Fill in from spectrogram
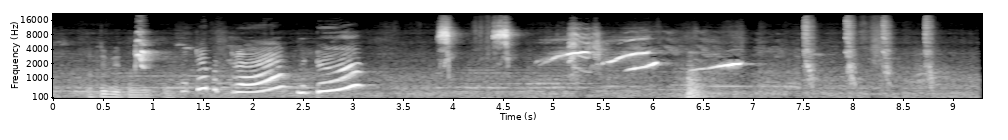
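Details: Hand-tame pet Indian ringneck parakeet talking indoors: a run of rising, harmonic-rich whistled and speech-like phrases, then short upward-sweeping whistles, with sharp clicks near the end.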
